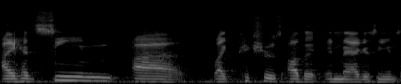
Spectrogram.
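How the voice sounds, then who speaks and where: Noticeable background noise behind a male speaker with an American accent. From Chicago, US Midwest. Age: 40s. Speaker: fighting game community organizer. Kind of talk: interview. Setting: live stream. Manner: halting, many fillers.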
